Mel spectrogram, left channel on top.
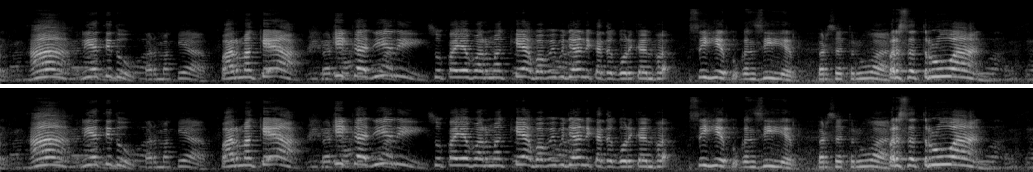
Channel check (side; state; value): both; identical; correlation 1.00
